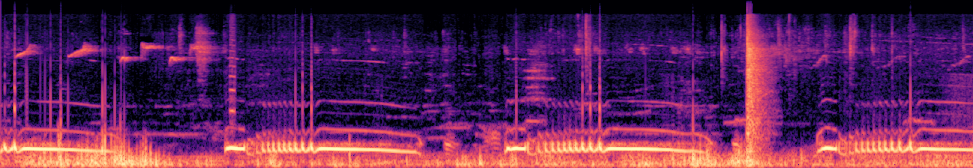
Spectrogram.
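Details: Barbary doves kept together in one cage, one giving the dorongan coo while cage-mates join in. The rolling pulsed coos with long drawn-out falling tails repeat and overlap, with a brief sharp knock midway.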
